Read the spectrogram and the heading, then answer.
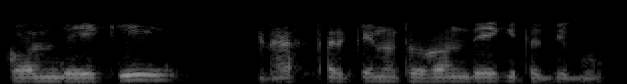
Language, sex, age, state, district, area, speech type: Odia, male, 60+, Odisha, Kandhamal, rural, conversation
